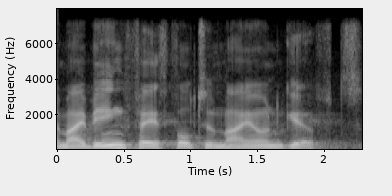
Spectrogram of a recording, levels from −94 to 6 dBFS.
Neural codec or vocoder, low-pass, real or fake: none; 7.2 kHz; real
